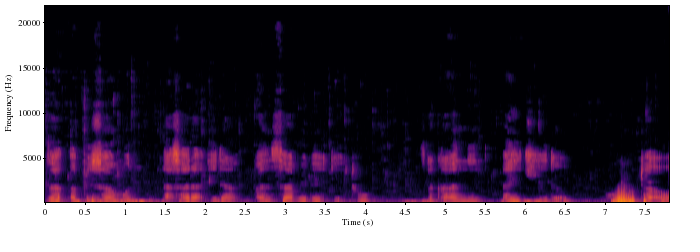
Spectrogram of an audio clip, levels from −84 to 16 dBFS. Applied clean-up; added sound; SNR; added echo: classical method log-MMSE.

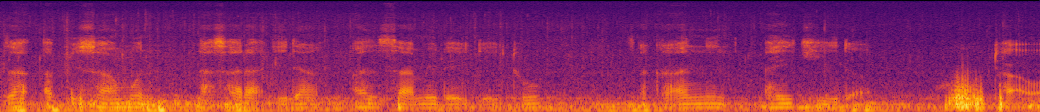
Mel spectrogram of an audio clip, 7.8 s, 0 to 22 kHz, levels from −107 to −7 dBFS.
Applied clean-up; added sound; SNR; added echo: none; Thunder / Rain; 3 dB; none.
